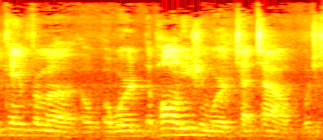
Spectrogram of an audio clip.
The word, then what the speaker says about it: tatau: It actually came from a Polynesian word, tatau, which is spelled T-A-T-A-U.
